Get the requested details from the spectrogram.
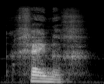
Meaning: funny
- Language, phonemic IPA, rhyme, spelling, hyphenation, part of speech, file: Dutch, /ˈɣɛi̯nəx/, -ɛi̯nəx, geinig, gei‧nig, adjective, Nl-geinig.ogg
